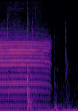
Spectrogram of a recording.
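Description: A Minecraft sheep gives one drawn-out, buzzy bleat with steady harmonics, heard clearly and close, followed by a short tail of softer scuffing game sounds.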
